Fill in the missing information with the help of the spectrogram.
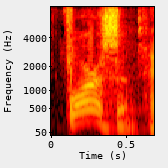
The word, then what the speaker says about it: Florissant: Florissant.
